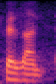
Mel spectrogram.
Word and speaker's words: Faizan: Faizan, sir. Faizan. – Faizan. Okay. – Faizan. F for France. – Faizan. How do you spell it? – F-A-I-Z-A-N.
